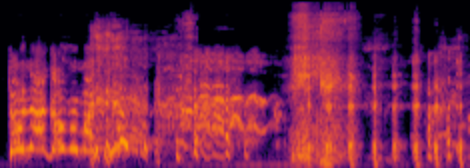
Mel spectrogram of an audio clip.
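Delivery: very high imitation of an upset woman; mock shrieking woman. Friend retells her scolding over a kicked potted plant, high mock shriek. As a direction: squawk it out far above your own voice. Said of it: "she don't sound like [name] makes her sound".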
